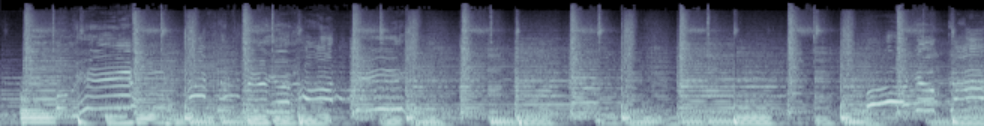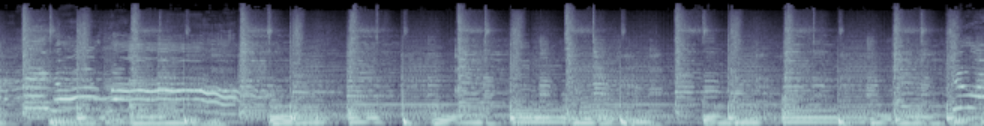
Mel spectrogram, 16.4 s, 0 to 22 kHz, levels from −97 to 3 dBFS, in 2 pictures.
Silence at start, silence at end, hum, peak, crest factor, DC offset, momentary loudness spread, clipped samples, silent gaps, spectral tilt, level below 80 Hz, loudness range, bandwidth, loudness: 0 s; 0 s; none; -4 dBFS; 14 dB; under 0.1%; 6 LU; under 0.1%; none; -5 dB/octave; -28 dBFS; 3 LU; 19.5 kHz; -19 LUFS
